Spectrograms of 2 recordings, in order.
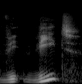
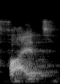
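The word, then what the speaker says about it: Veit: It's actually pronounced fight, like the English word fight.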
